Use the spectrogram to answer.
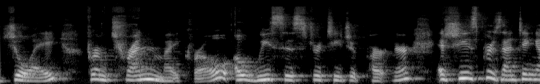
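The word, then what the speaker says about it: WiCyS: and we pronounce it whis like we sisters because that's exactly what we are we are a global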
